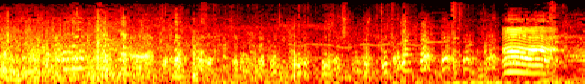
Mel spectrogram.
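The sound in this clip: Chickens clucking in a chicken coop, a busy stream of overlapping clucks and chatter, ending in one louder, shrill squawk near the close.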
